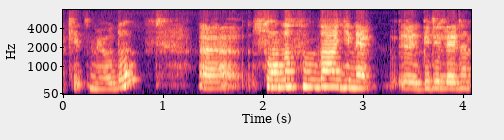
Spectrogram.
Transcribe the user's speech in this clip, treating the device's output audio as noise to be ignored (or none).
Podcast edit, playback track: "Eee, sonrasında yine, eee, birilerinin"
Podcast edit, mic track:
none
